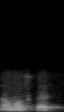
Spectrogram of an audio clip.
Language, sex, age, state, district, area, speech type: Odia, male, 45-60, Odisha, Jajpur, rural, conversation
